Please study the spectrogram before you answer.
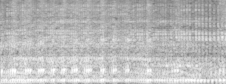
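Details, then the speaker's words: Kawasaki Ninja two-stroke with worn HSAS reed membrane: idle pulses about six times a second with the HSAS air intake blocked by hand, holding idle; unblocked it won't idle and dies; worn HSAS reed membrane. "E enggak mau langsam kalau yang HS hsnya udah parah E membrannya membrannya itu dia gak mau langsam kayak gini nih susah langsamnya"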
